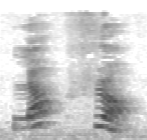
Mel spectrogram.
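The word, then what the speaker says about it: le front: pronunciation forehead love fro la fro repeat after me la fro it's la fra though we have t in the ending of word but we will not pronounce it okay there are some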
